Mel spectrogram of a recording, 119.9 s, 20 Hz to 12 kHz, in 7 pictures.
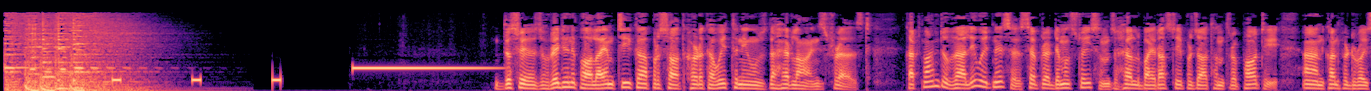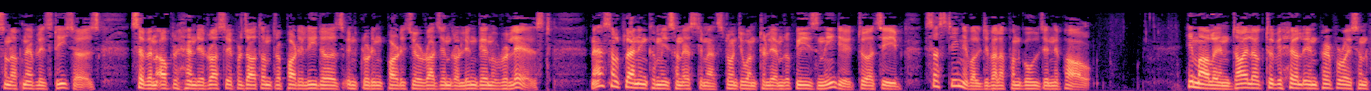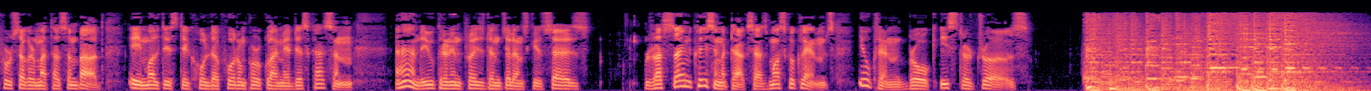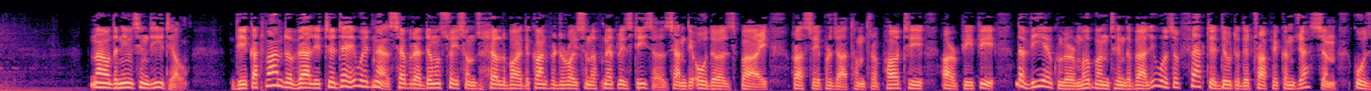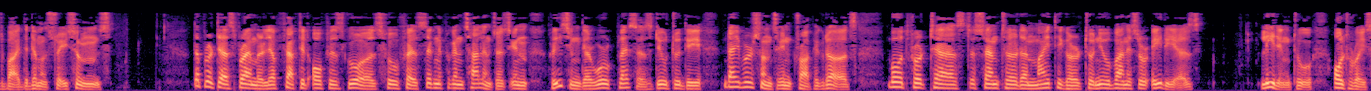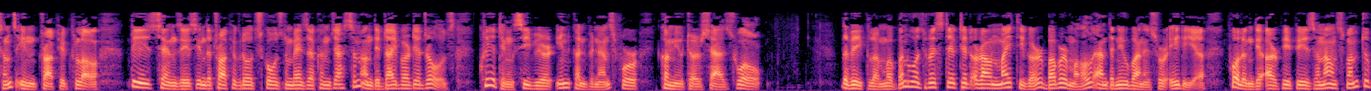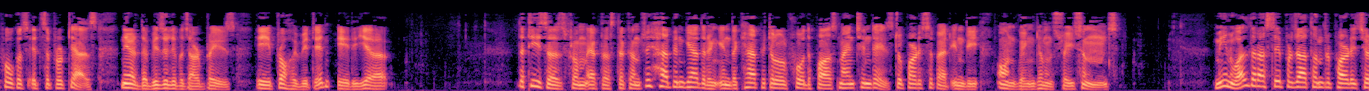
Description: बेलुकी ८ बजेको अङ्ग्रेजी समाचार : ७ वैशाख , २०८२
8-pm-english-news1-7.mp3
